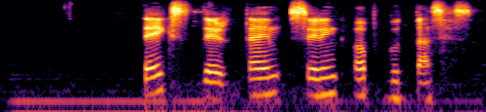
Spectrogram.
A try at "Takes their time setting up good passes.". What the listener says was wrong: Okay, much better. That was good. That was really good.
